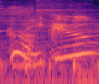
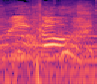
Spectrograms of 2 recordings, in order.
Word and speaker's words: Riku: Riku? No, it's Rico. Oh my god, it's pronounced Rico!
